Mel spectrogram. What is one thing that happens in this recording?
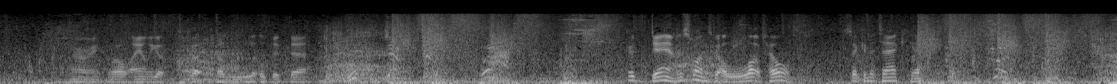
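A demon growls and roars.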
